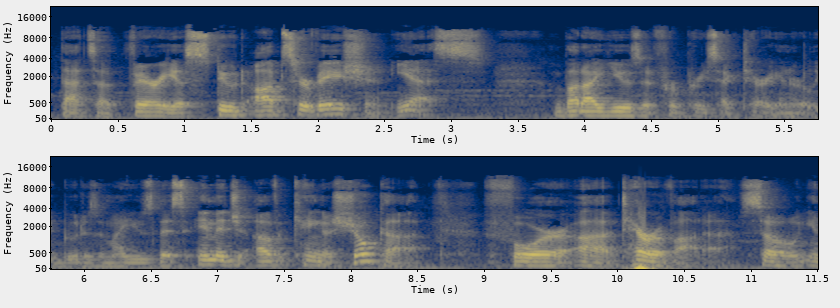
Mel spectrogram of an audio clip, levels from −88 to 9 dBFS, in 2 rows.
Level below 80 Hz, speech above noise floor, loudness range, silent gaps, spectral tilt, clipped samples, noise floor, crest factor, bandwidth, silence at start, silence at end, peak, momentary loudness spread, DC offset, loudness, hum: -32 dBFS; 25 dB; 5 LU; none; -3 dB/octave; under 0.1%; -46 dBFS; 22 dB; 12.5 kHz; 0.05 s; 0 s; 0 dBFS; 15 LU; under 0.1%; -21 LUFS; none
